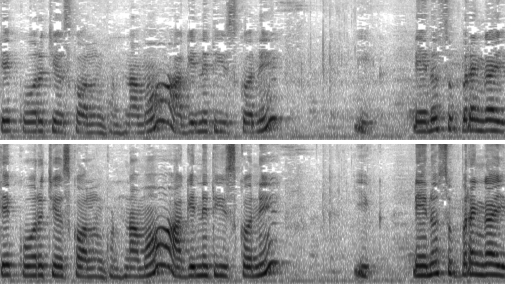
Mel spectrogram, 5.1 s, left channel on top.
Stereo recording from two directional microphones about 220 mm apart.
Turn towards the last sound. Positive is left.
turn(degrees=-50)  # may be behind; listen again after turning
